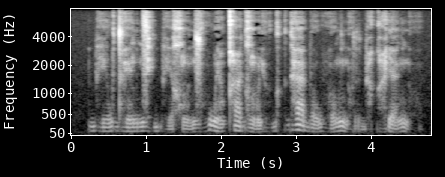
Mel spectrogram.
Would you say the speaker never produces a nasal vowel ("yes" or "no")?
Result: no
